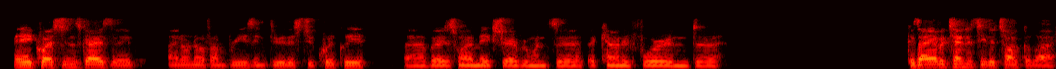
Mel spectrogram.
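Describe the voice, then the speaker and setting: The speech moves at a fairly quick pace. Long, frequent pauses break it up. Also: man, medium pitch for a man. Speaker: fitness instructor. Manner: monotone.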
